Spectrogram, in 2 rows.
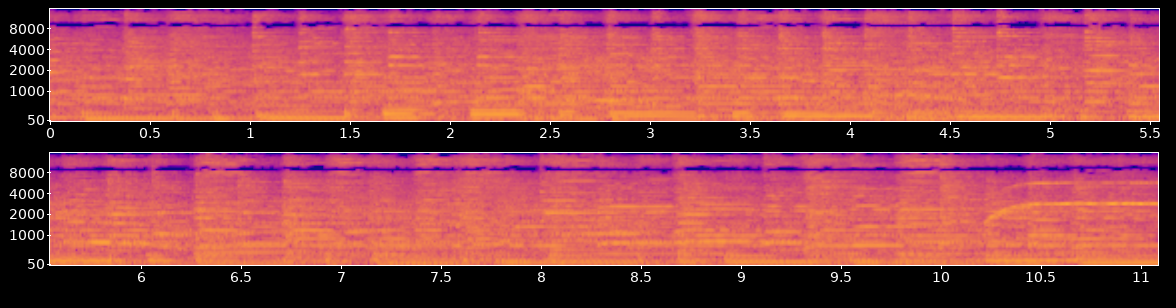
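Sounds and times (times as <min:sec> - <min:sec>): acoustic guitars picking and strumming: 0:00.0 - 0:11.0
bass line: 0:00.0 - 0:11.0
mandolin: 0:00.0 - 0:11.0.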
